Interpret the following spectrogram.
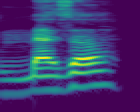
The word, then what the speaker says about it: Mesa: the diesel and the mesa boogie whereas james producer james says mezza that's kind of how they pronounce it over here in the uk and uh looks like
